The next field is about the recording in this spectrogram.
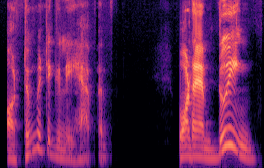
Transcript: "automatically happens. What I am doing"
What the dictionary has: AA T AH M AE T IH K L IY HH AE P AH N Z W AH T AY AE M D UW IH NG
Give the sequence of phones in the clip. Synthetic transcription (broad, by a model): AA T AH M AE T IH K L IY HH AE P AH N W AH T AY M D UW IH NG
